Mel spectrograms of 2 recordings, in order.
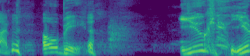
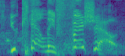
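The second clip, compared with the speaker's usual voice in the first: high pitched outraged cry; outraged high exclamation; 11 semitones higher than usual. Real, not acted. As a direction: blurt it out high in disgust. Disgusted rant about buffet food.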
